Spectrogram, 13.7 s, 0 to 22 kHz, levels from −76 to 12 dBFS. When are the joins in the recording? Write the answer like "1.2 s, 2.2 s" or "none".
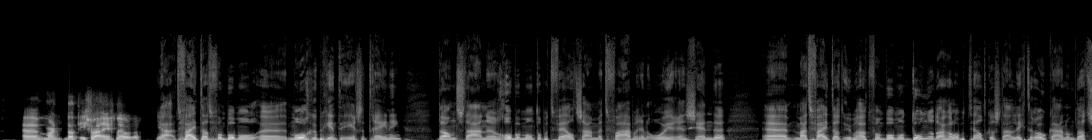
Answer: none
